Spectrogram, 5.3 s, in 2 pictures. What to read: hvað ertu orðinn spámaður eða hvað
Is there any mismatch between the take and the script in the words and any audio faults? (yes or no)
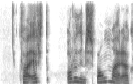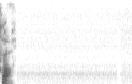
no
